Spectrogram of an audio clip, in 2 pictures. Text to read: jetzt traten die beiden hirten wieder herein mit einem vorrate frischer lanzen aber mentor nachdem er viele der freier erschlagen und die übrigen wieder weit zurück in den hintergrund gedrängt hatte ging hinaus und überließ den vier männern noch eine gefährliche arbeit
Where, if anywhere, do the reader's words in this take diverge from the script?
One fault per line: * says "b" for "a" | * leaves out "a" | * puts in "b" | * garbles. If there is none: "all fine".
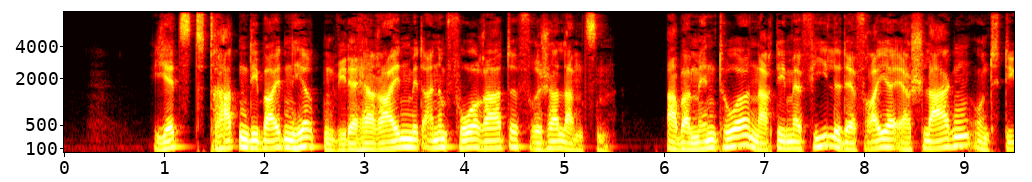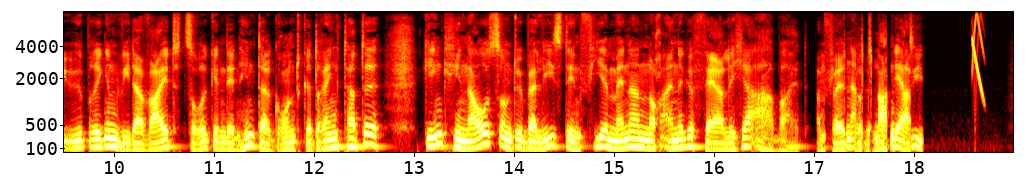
* garbles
